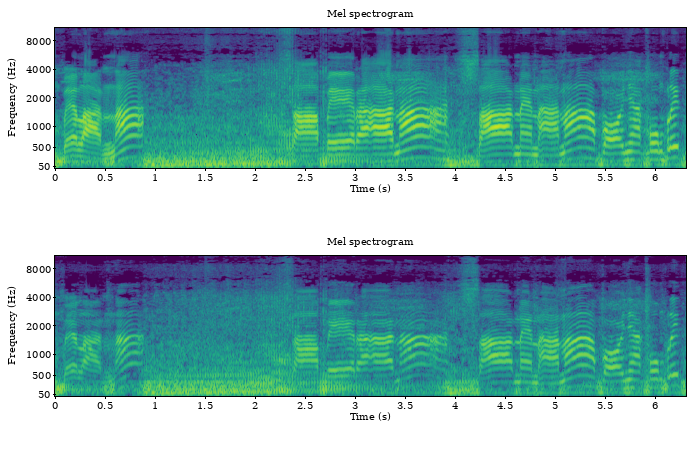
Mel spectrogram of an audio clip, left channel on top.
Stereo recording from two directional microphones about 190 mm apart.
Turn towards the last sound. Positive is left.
turn(degrees=10)  # may be behind; listen again after turning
